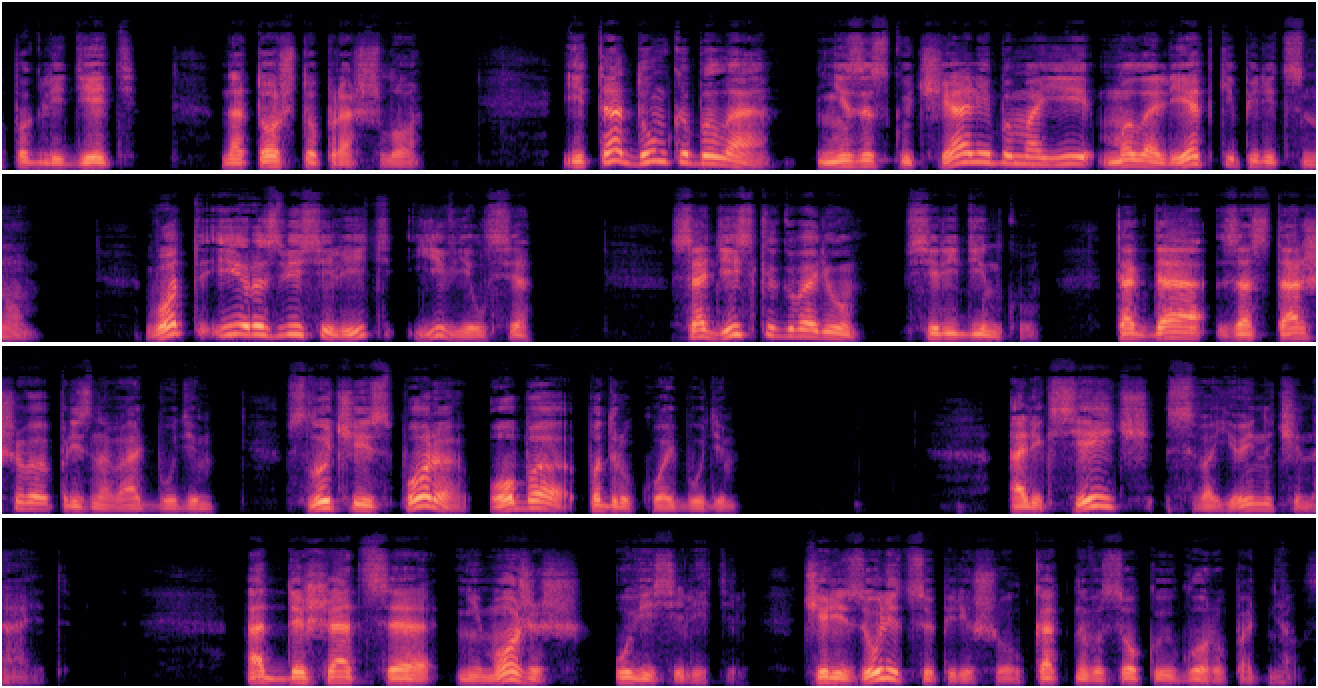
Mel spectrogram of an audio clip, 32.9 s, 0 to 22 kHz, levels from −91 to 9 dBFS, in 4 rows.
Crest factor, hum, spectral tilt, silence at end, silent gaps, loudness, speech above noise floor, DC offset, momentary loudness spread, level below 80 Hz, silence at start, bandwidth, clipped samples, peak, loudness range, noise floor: 18 dB; none; -5 dB/octave; 0.15 s; 0.88-1.00 s, 8.50-8.58 s, 21.09-21.45 s, 25.18-25.36 s, 26.07-26.12 s, 28.36-28.44 s; -21 LUFS; 55 dB; under 0.1%; 15 LU; -64 dBFS; 0.1 s; 13 kHz; under 0.1%; -2 dBFS; 5 LU; -75 dBFS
